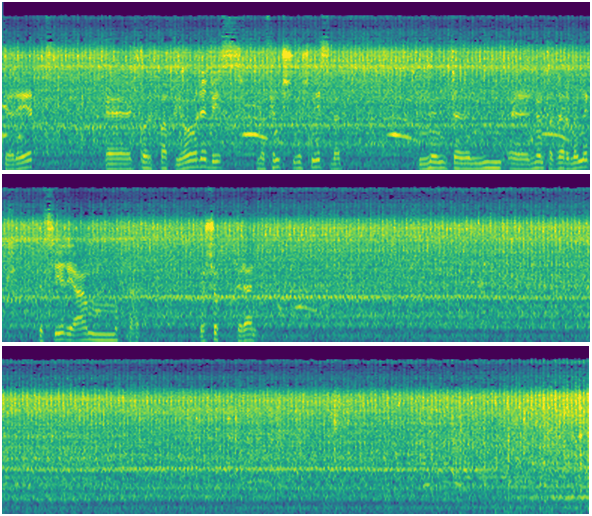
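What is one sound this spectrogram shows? A three-cylinder petrol car engine idles.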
